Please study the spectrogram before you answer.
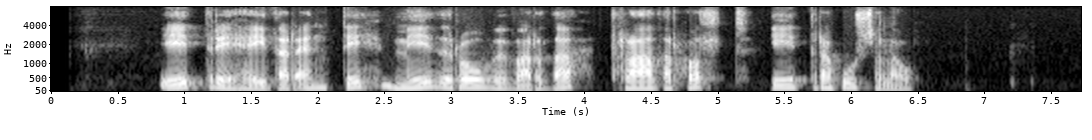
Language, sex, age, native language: Icelandic, male, 40-49, Icelandic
